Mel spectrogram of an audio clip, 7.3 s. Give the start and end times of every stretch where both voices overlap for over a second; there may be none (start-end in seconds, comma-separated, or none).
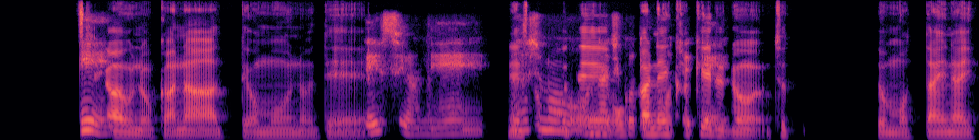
3.8-5.5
